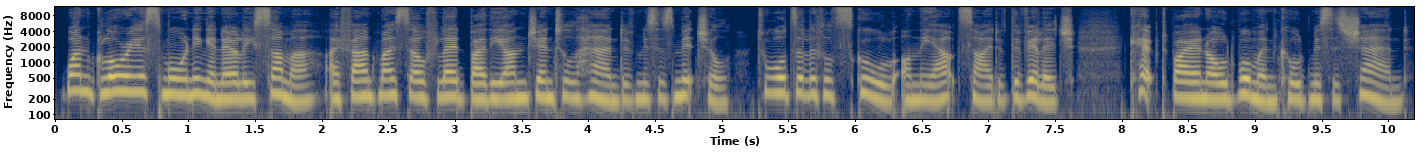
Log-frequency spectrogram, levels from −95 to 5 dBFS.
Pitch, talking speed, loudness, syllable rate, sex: 215 Hz, 205 wpm, -20 LUFS, 5.5 syllables/s, female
